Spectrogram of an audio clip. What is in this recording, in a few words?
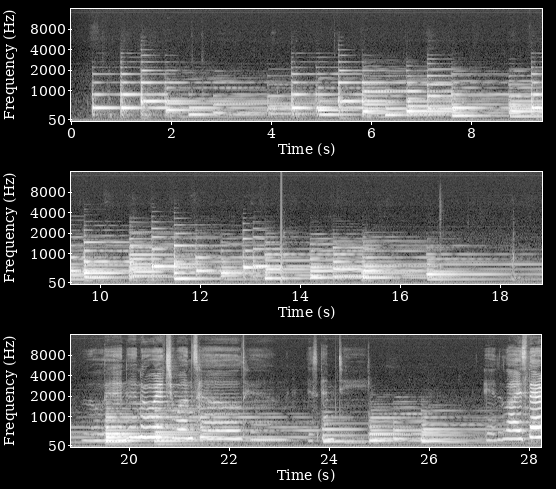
vocal solo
